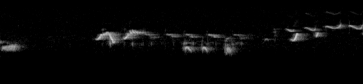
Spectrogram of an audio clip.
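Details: Wild brown thrasher in song: a short opening note, a brief silence, then a jumbled run of bright, slurred phrases rising and falling, over faint background hiss.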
